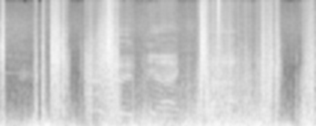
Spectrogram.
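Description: Wind rushing over an action camera's microphone during a rope-jump freefall and swing: a loud rumbling buffet that comes in repeated gusts, with a few brief pitched cries mixed in.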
